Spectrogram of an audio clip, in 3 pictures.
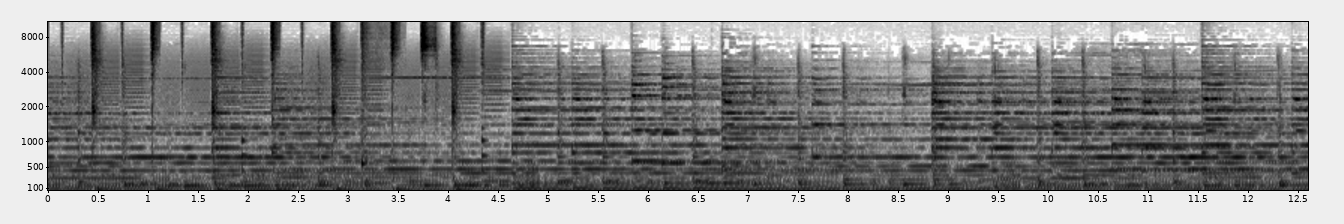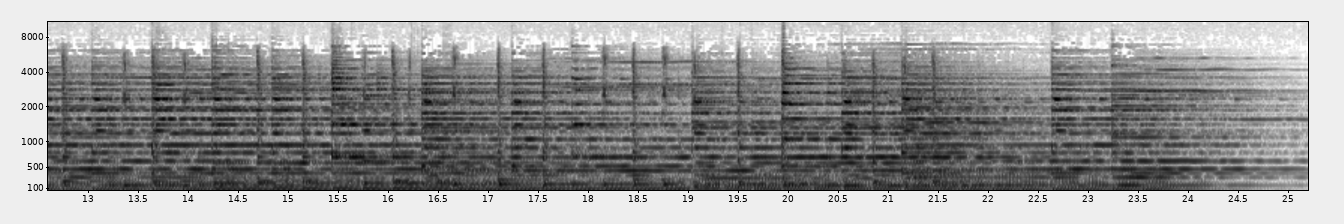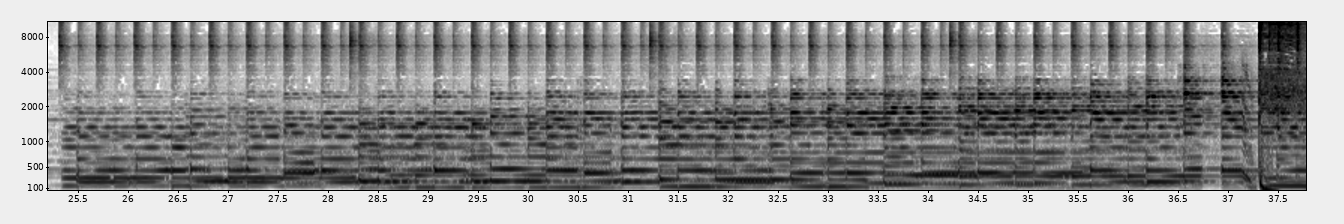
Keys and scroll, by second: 5.6 alt+c, 7.3 typing, 8.8 typing, 18.4-20.5 typing, 26.3 alt+c.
